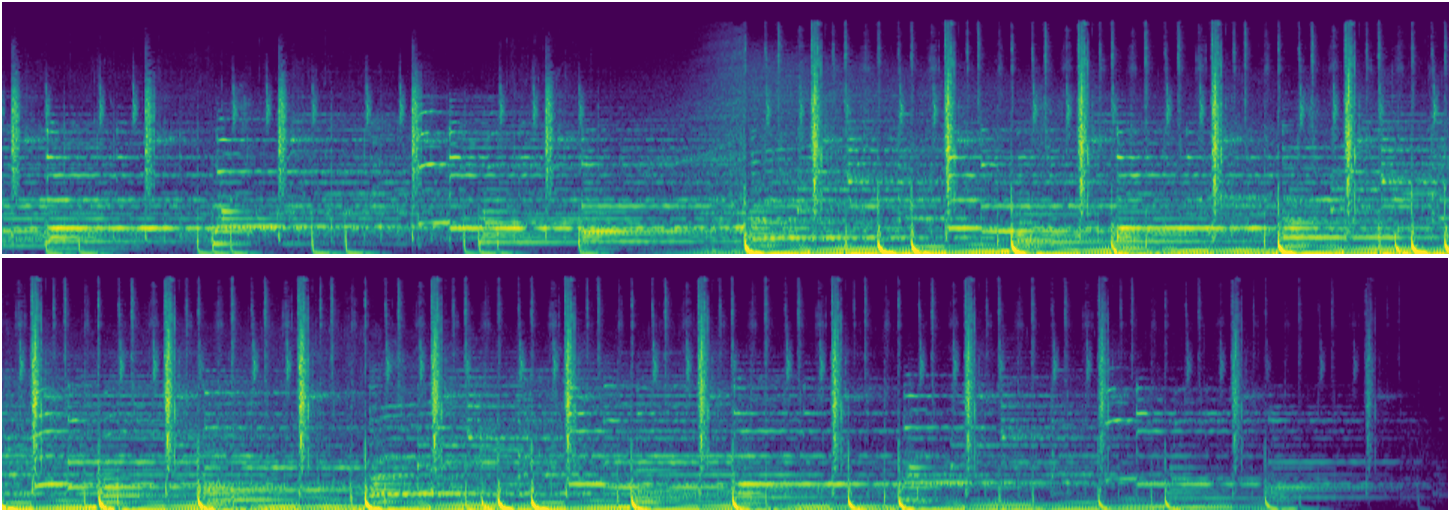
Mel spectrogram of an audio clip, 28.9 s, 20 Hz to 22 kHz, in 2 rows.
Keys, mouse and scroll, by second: 5.7 f, 6.9 double click, 18.9 alt+click, 21.4 shift+click, 22.7 shift+click, 24.7 alt+click, 25.6 alt+shift+click, 26.8 alt+click.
